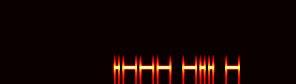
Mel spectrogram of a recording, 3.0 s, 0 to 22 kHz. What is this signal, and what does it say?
Morse code, heard as a keyed tone, about 28 wpm, 700 Hz. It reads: JDT
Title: Three Challenging Letter-Number Combinations 28wpm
